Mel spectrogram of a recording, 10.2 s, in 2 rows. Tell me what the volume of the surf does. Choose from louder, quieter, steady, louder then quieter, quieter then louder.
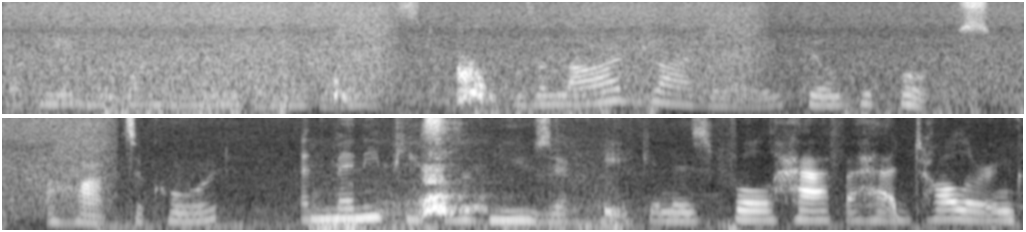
quieter.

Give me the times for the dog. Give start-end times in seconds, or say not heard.
1.6-2.6, 6.7-8.2.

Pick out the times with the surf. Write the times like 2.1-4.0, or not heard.
0.0-10.1.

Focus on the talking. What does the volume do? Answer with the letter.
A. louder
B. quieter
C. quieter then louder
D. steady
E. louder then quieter
A.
